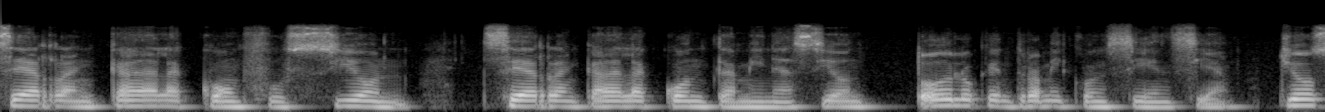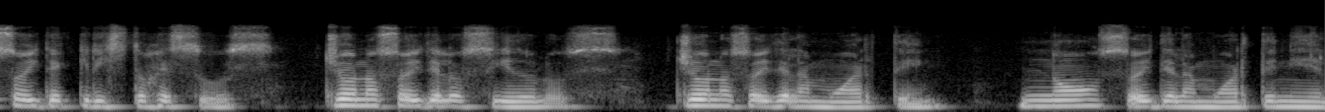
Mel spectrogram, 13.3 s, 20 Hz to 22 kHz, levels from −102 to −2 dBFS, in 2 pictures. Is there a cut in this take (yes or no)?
yes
